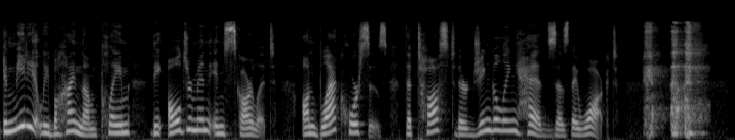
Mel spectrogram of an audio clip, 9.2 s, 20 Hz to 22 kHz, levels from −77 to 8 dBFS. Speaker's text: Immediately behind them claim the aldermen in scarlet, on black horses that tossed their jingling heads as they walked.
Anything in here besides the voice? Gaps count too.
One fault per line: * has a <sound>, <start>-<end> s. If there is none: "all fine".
* has a throat clearing, 8.0-8.9 s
